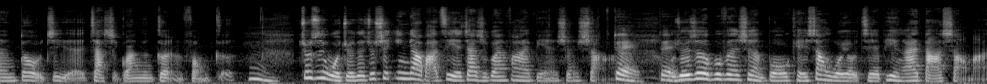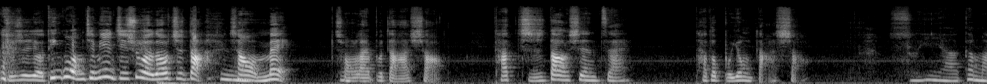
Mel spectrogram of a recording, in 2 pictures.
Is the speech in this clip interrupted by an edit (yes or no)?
no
